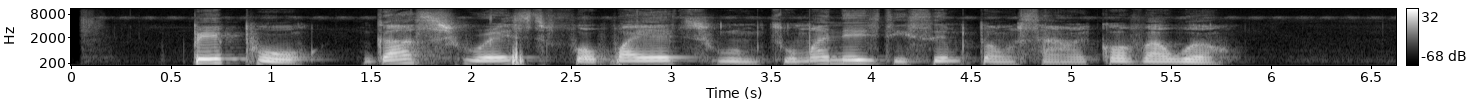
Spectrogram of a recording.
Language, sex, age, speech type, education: Nigerian Pidgin, female, 30-45, spontaneous, tertiary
